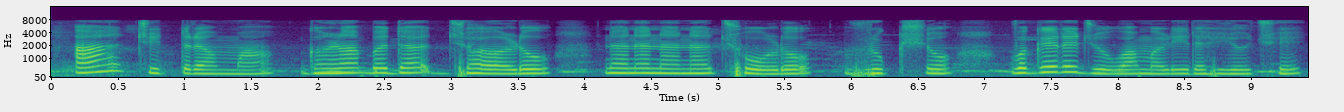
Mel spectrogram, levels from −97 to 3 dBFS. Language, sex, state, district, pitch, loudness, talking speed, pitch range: Gujarati, female, Gujarat, Valsad, 235 Hz, -17 LUFS, 85 wpm, 210-255 Hz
